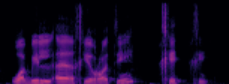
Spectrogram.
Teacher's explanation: The letter خَ is pronounced lightly here, okay? Because it has a kasra sound.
